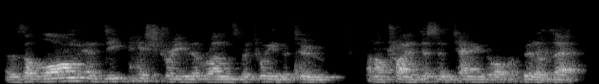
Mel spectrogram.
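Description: A professor giving a guest lecture with slides in a meeting room speaks in a medium-pitched, dark, fairly flat voice with a non-American English accent. He explains things in a measured way, often saying "uh." The recording is distant, dull and lo-fi, with heavy room echo.

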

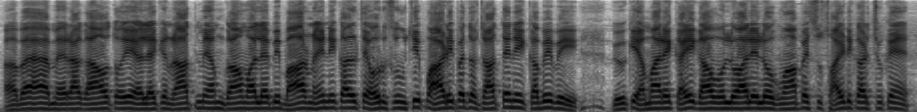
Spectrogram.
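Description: A man's voice: a little high, level tone, fairly quick, few pauses, a bit bright, clean tone, pitched below the performer's own voice, natural voice. A young man voicing a stern old male villager who scolds and warns of ghosts. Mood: grave warning. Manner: grave, scolding, insistent.

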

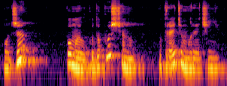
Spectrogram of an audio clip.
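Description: A woman teacher narrating a recorded grammar lesson, reading example sentences slowly and carefully. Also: on the low side, very animated. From Ukraine.

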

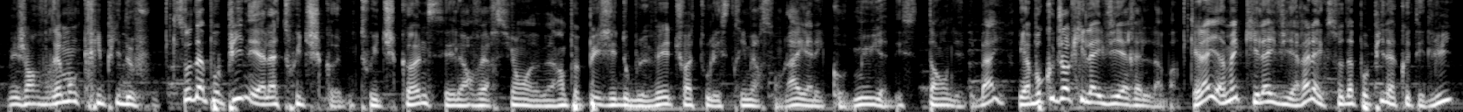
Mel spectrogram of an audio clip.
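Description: A young man casually telling a strange story to his viewers, rambling and full of slang and fillers. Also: medium pitch. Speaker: YouTube storyteller.

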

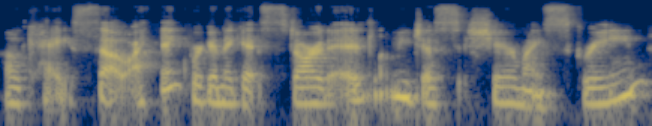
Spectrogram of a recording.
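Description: Talking unhurriedly in a bright, pushed, medium-pitched voice, a young New Zealand speech therapist presents a webinar via video call. Her style is chatty and explanatory, dotted with fillers, and her webcam shows an indoor room with plants in the background.

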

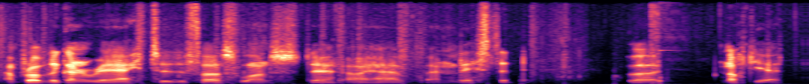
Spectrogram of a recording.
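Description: A young man reading out viewer questions for his gaming channel and answering them in an offhand, deadpan way. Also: mid-range voice, moderate pace, gravelly, a little hiss or hum. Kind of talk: casual Q&A vlog.

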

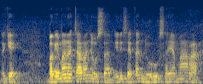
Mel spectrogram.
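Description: A male ustaz answers audience questions in a chatty religious talk, acting out dialogues and checking that listeners understand. His medium-pitched voice moves at a moderate pace in an echoey hall with slight hiss.

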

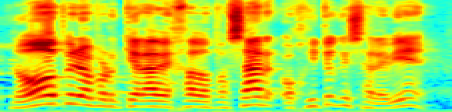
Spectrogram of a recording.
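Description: A young man, excitably commentating his own football video game match for viewers. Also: sits high, very fast. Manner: excitable, exclaiming, chatty. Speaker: gaming youtuber. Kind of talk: live gameplay commentary.

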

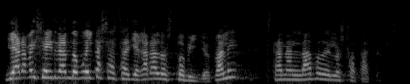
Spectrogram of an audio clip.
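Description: Lively bantering Spanish stage magician, bright tone. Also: male voice, very high-pitched. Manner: bantering, teasing volunteers, giving quick orders. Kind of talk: live stage comedy magic act.

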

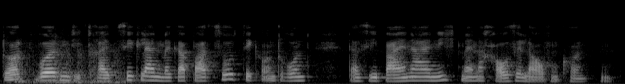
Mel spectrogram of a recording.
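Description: Gravelly woman reading a fairy tale. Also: fairly low pitch, normal speed, slight background noise. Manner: calm storybook narration with picture cues. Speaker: storyteller. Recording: dull lo-fi recording.

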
